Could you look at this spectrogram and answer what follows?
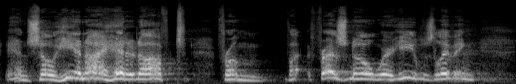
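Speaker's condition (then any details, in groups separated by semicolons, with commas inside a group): Hoarseness after vocal cord surgery; hoarse voice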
